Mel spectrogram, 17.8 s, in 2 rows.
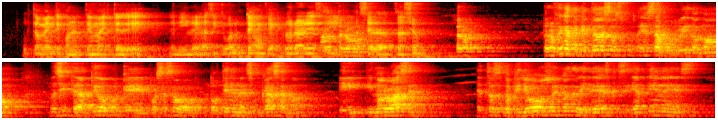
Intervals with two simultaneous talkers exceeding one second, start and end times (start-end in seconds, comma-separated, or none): none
